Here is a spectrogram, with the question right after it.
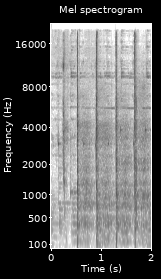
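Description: A hammer strikes an advent calendar box in four sharp, evenly spaced blows, each a loud close knock over a faint rustling background.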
